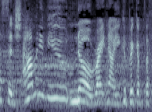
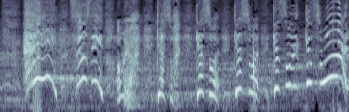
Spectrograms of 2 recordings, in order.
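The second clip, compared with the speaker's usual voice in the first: squealing, very high excited shout; bursting with gossip; 3 dB louder than usual. Shown as a demonstration. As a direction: burst onto the phone with breathless repeated urgency. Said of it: "sound like you have gossip".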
